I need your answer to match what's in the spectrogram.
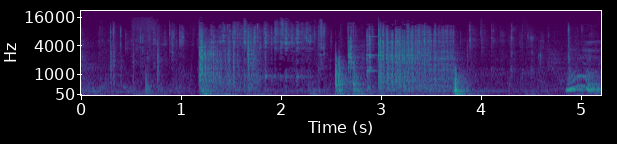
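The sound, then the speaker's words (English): Three six-sided dice clatter and tumble across a hard tabletop in a few bursts of rapid, bright clicks, fairly loud, with a short voice sound right at the end. “3d6 for POW.”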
